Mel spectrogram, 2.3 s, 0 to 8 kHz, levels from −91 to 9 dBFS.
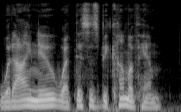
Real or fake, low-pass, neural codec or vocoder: real; 7.2 kHz; none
